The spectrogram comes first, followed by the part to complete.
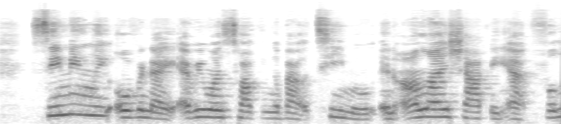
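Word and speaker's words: Temu: Timu, pronounced Timu, is based in Boston, Massachusetts.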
